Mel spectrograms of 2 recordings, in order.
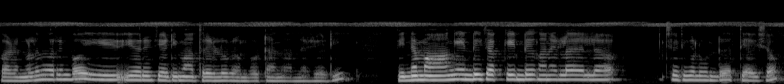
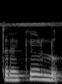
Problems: constant background noise, low volume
